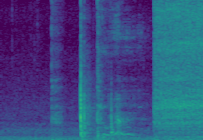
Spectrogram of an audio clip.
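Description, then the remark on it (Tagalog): A spray bottle spritzes onto a person's face: a few short clicks and puffs, then a steady, bright hiss of mist that continues to the end, with no talking. “Try natin yung walang setting spray.”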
